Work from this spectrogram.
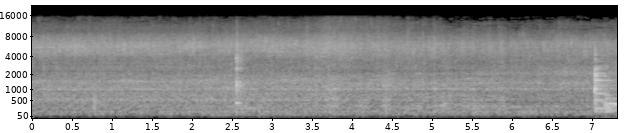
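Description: Cumin and onion paste frying in a pan for a Bengali fish curry, a steady close sizzle throughout with a couple of brief stirring clatters and no talk.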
